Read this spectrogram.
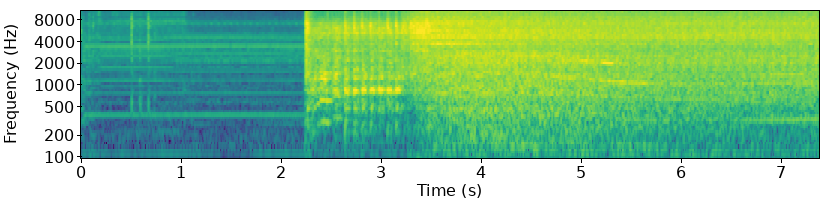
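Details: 1991 Mercedes-Benz 420 SEL V8 after a hot-weather no-start breakdown traced to ignition; after ignition repair with sequential firing order and distributor cap refitted, engine cranks about a second, catches and settles into a steady, even idle, running much better.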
